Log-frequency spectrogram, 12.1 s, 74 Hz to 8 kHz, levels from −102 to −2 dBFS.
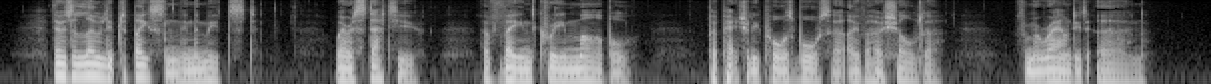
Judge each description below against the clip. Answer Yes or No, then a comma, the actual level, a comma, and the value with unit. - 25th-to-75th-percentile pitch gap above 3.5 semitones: No, narrow, 2.6 semitones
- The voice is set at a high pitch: No, very low, 80 Hz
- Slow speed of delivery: Yes, slow, 130 wpm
